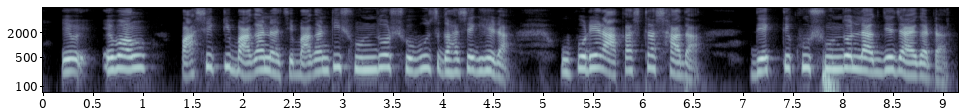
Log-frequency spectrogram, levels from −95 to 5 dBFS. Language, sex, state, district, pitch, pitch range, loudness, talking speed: Bengali, female, West Bengal, Malda, 255 Hz, 235-280 Hz, -22 LUFS, 125 wpm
